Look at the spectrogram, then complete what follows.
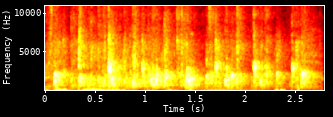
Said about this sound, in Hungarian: Egy tapsot szerintem egészen nyugodtan.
